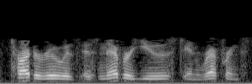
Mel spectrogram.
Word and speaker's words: tartaroo: That's the word Tartaro. It's spelled T-A-R-T-A-R-O-O.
